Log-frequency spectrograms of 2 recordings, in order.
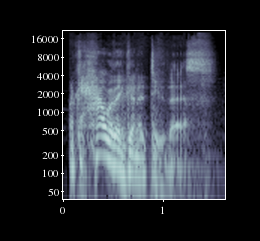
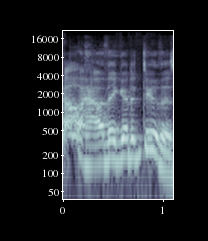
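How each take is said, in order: First: It sounds worried and doubtful. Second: It sounds excited and eager.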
